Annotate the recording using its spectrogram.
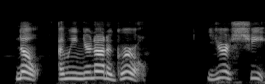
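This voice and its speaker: Using a put-on character voice, a woman projects in a raised, high-pitched voice at a moderate pace with fairly even intonation. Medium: read story. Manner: exasperated, patient.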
